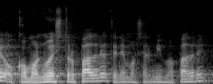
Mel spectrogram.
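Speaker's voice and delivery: usual speaking voice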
